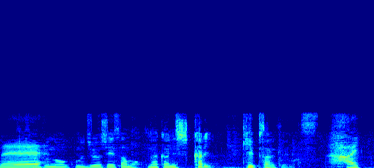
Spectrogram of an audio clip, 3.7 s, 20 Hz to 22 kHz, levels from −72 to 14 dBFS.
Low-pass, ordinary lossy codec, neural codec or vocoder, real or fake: 7.2 kHz; none; none; real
